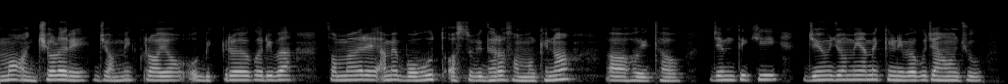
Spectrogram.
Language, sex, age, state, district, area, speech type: Odia, female, 18-30, Odisha, Khordha, rural, spontaneous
